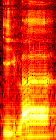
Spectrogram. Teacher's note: Wa i hamzah dikuatkan ya, ila mat tabi'i baca panjang satu alif atau dua harokat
